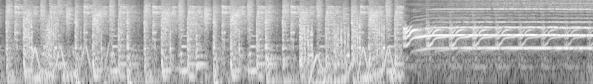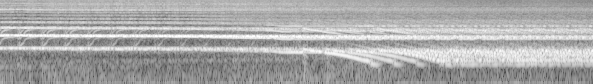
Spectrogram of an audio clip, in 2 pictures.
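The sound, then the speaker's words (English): Dense, pounding drum and bass beats cut off abruptly into a long, piercing shriek at the end of the track: bright layered tones that hold, then slide slowly downward in pitch over several seconds, with no voices. “a great shriek at the end of this, so I'll let it play through.”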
